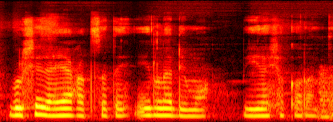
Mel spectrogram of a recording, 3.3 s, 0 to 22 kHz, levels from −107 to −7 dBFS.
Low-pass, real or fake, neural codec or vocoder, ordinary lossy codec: none; real; none; none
